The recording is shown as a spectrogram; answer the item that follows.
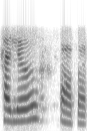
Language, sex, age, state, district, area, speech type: Malayalam, female, 18-30, Kerala, Idukki, rural, conversation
